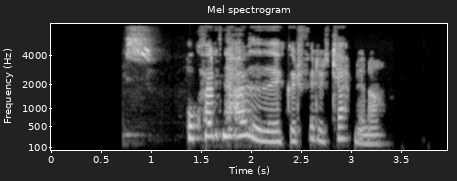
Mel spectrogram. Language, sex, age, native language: Icelandic, female, 40-49, Icelandic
